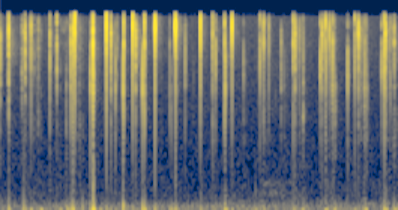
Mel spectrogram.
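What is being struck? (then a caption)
Small glass perfume bottle. Long nails tap and scratch a small clear glass crown-cap perfume bottle held up in the air. A quick, uneven run of sharp, bright clicks with very short ring sits over soft, low thumps and faint scraping between the taps.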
